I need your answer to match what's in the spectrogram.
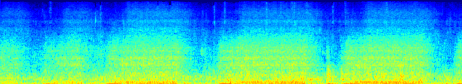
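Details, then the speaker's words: Lift (sewage) pump running at full effort in slow surges, low steady hum, while two washing machines drain at the same time; pump works in bursts, fine in a basement but noisy beside a bedroom; normal operation under load. "Donc le bruit au début, il était assez important. La pompe, elle a fonctionné vraiment à fond."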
